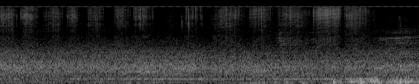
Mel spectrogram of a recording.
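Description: A small paint roller rolling wet primer onto a wooden stair tread, making a rhythmic swishing, sticky rasp with each stroke. A low rumble comes in near the end.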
